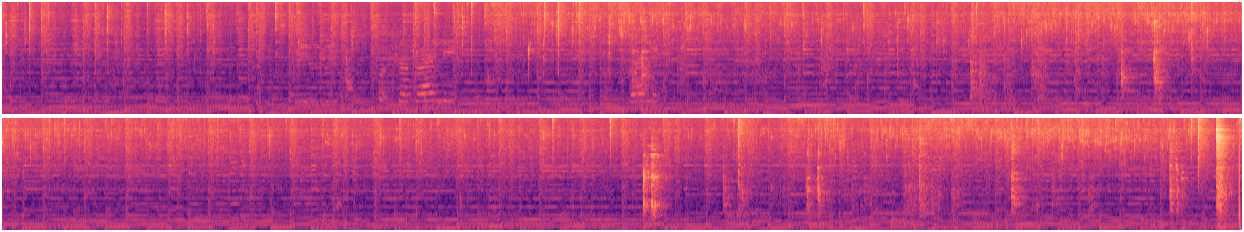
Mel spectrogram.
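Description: Pork fat sizzling steadily as it renders and fries in its own oil in a stainless steel pot, stirred with a wooden spoon that knocks against the pot a few times, the sharpest knock about two-thirds of the way through.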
